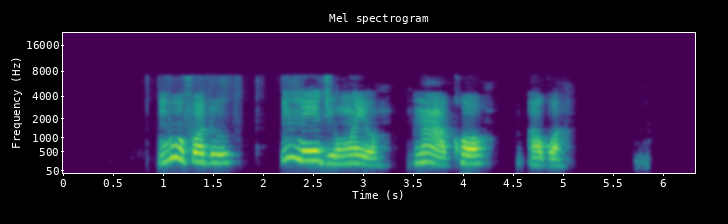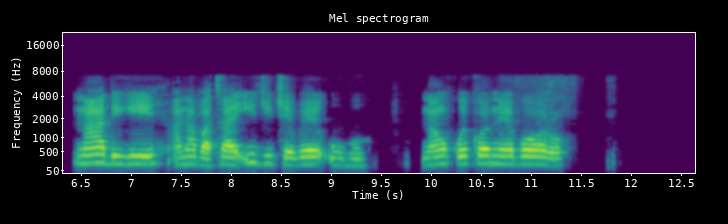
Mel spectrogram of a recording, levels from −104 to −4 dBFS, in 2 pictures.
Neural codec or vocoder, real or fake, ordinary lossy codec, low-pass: none; real; AAC, 32 kbps; 7.2 kHz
